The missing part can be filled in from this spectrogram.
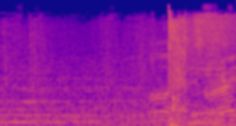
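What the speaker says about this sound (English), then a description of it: "someone's got some really loud fireworks just outside" A loud firework bursts outside at about the midpoint, a sharp boom followed by crackling, heard over steady background game sounds on bonfire night.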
